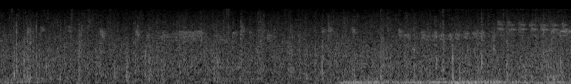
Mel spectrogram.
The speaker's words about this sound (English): Grey clouds roll across the forest, obscuring the canopy and drenching everything with rain. A change in the weather is a new challenge for the orangutans.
